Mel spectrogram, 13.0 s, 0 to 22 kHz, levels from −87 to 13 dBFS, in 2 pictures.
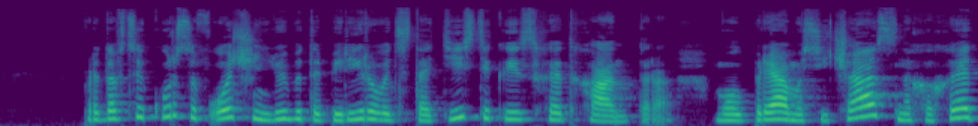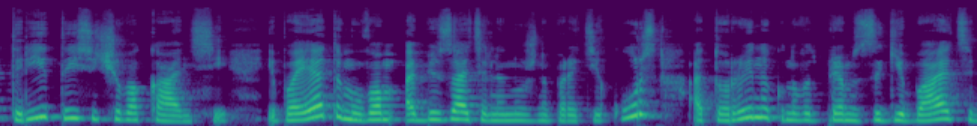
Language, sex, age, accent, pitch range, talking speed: Russian, female, 20-39, native, 195-255 Hz, 135 wpm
